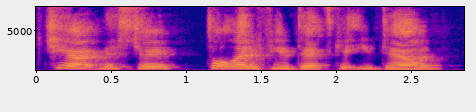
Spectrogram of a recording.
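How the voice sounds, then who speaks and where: A woman's voice: fairly high pitch, fairly even intonation, moderate pace, a little mellow, natural voice. A woman voicing a cheeky, big-hearted young boy who talks in a brash, folksy, playful way. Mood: cheerful, consoling.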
